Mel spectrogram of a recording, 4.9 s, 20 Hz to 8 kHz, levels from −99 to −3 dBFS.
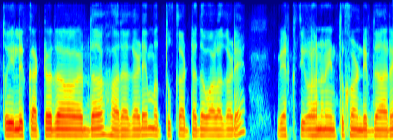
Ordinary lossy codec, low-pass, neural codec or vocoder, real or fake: none; 7.2 kHz; codec, 16 kHz, 4 kbps, X-Codec, HuBERT features, trained on LibriSpeech; fake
